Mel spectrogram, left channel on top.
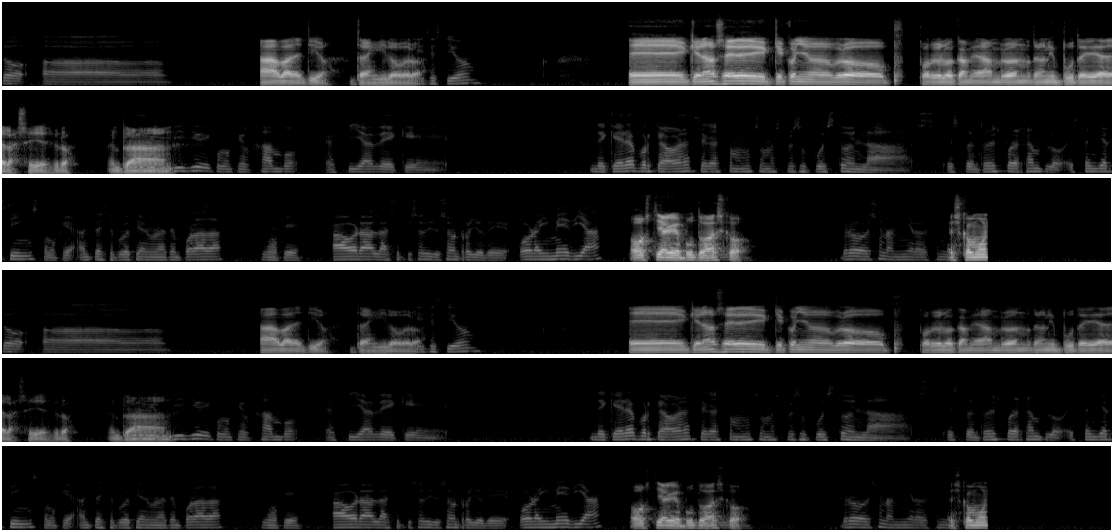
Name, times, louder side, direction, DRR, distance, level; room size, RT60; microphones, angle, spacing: voice 1, 0.0-1.7 4.1-4.8 12.3-14.1 14.3-15.6 17.0-24.4 24.8-25.2 25.5-28.2 28.9-29.7 30.6-32.0, left 2 dB, 20° left, 2.4 m, -46 dB
voice 2, 2.6-3.3 3.6-4.2 6.3-11.8 12.2-12.8 28.5-29.6 31.7-32.1, left 7 dB, 50° left, 0.4 m, -24 dB
head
